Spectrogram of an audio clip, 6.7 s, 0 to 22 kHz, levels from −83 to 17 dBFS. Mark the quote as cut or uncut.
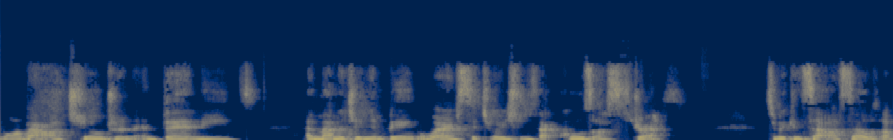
uncut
